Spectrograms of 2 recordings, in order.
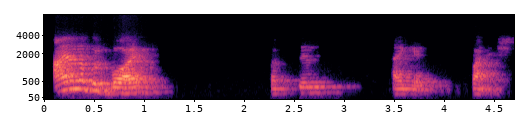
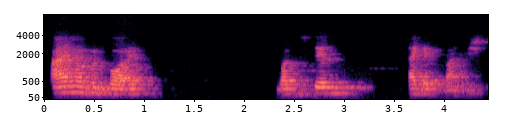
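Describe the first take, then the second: First: It is spoken expressively, with varied pitch. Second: It is spoken flatly, with little pitch variation. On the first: The speaker calls it right. "You could have said it like this" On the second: The speaker calls it wrong. "where you didn't have voice modulation"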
